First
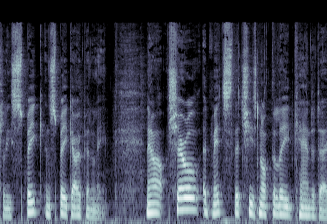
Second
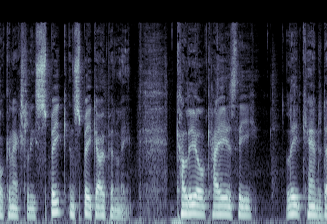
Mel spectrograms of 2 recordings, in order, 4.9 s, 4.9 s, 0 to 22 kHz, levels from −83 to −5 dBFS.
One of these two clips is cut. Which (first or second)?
second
